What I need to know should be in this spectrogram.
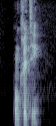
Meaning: to thicken or solidify
- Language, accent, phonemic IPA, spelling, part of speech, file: French, France, /kɔ̃.kʁe.te/, concréter, verb, LL-Q150 (fra)-concréter.wav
